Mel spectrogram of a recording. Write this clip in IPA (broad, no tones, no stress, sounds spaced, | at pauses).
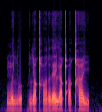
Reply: m ə ʎ ʊ | ʎ ʌ qʰ ɑ r ɛ lʲ ɛ qʼ i qʰ i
